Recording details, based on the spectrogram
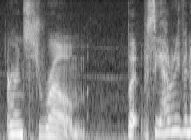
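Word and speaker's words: Röhm: sound like a douche, you say it so it sounds like the English word room.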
